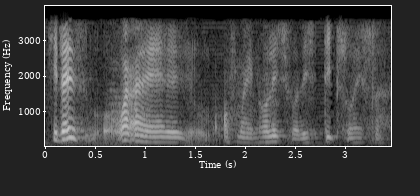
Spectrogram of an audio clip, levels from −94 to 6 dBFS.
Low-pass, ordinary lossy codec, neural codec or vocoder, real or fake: 3.6 kHz; AAC, 16 kbps; none; real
